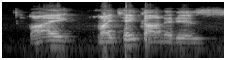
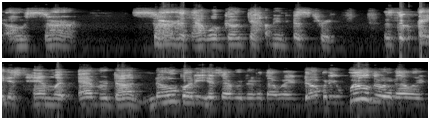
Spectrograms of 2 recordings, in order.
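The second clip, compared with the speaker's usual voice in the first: fast, higher, breathless praise for his master; gushing dresser; 6 semitones higher, faster than usual. Retold or imitated. Dresser gushing to Olivier after Hamlet, fast and high. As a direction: rush out the praise like an awestruck servant. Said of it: "His dresser came into the room and said".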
